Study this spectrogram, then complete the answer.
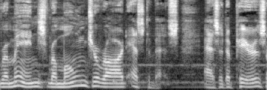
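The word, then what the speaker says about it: Ramón: the only one in the family who pronounced my first name properly. Ramon, he would intone, and coming from him, it sounded classical and romantic. But all my 9 siblings pronounced it Riman, or they called me by my nickname.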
